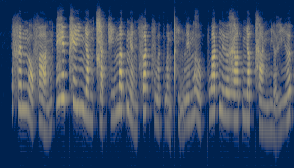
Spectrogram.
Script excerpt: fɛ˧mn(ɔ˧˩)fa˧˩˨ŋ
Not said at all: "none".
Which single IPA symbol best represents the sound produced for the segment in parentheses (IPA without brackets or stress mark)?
ɔ˧˩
